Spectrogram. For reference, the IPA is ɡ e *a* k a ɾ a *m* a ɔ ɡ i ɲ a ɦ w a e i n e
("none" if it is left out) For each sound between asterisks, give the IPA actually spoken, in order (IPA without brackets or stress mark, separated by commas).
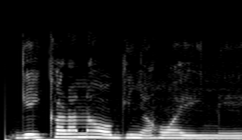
i, n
